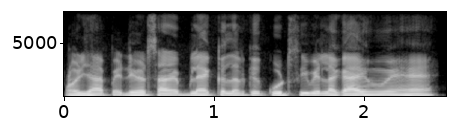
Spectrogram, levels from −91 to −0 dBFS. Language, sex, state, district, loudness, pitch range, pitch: Hindi, male, Jharkhand, Garhwa, -15 LUFS, 140-155 Hz, 150 Hz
